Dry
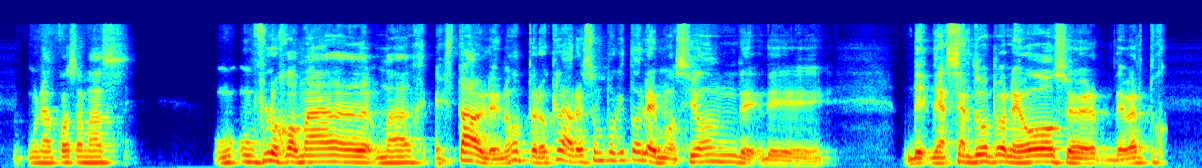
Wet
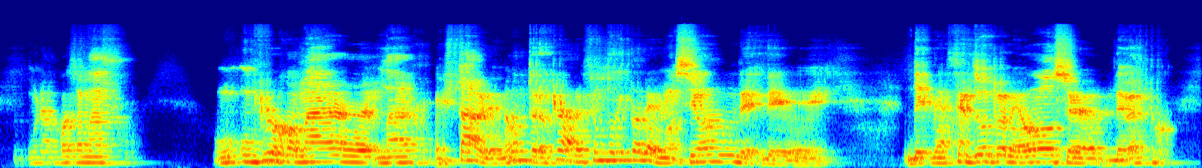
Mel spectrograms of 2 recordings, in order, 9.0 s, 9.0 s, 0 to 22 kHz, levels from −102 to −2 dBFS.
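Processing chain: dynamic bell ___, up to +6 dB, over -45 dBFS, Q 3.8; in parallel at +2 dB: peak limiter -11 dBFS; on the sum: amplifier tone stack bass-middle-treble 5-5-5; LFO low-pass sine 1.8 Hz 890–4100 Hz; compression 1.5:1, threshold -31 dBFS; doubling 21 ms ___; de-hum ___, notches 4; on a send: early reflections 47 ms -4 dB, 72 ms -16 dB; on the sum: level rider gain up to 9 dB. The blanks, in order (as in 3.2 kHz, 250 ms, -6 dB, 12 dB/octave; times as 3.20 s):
2 kHz, -14 dB, 66.52 Hz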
